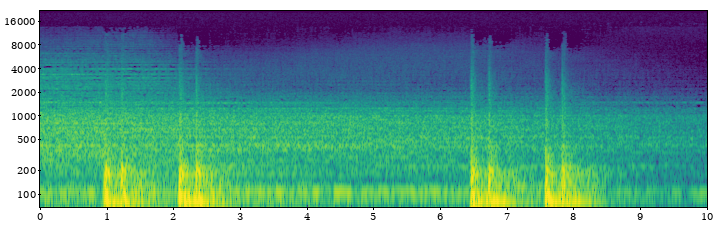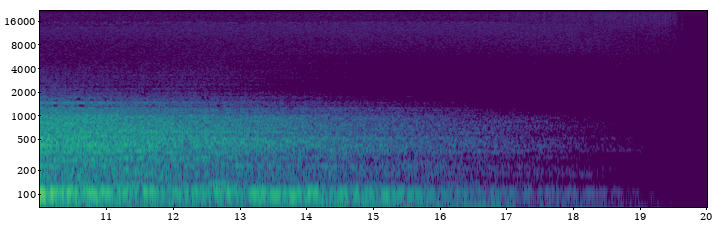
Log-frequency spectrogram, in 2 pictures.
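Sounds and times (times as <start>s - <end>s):
danger music: 0.9s - 4.6s, 6.5s - 9.1s.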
